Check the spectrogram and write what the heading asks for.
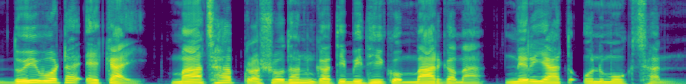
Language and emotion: Nepali, neutral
